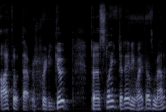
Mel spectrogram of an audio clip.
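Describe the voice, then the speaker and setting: A man speaks with an Australian accent. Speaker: classics academic. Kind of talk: debate speech. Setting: stage with audience. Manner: animated.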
